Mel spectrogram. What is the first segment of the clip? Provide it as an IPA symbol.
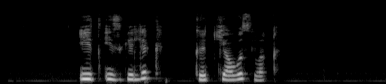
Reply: i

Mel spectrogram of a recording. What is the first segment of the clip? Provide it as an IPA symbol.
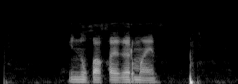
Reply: m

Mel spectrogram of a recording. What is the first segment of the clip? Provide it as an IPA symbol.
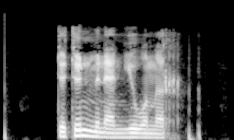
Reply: t̪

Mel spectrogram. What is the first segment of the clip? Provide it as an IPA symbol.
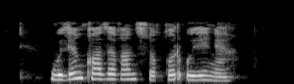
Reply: ʉ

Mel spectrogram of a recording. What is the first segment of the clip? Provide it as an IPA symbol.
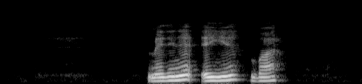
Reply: m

